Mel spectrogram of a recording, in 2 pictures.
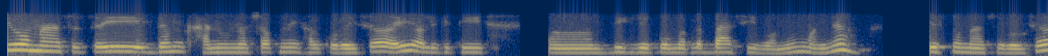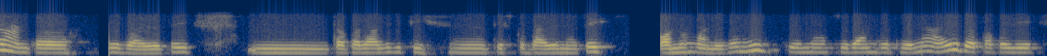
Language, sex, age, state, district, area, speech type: Nepali, female, 60+, West Bengal, Darjeeling, rural, conversation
